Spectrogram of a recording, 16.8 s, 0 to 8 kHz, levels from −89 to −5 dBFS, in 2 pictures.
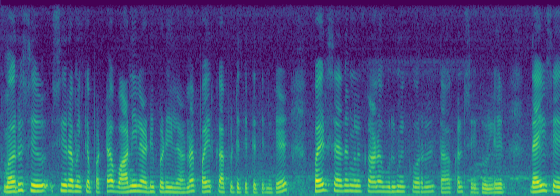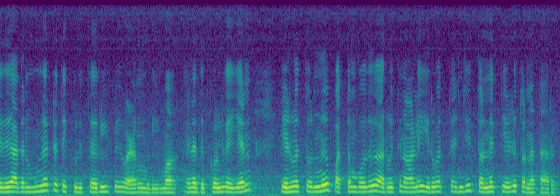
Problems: constant background noise, background conversations at intervals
